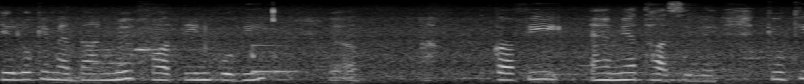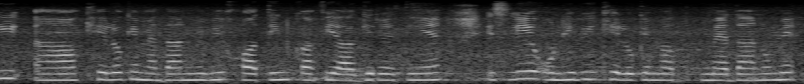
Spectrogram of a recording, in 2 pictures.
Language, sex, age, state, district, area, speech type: Urdu, female, 18-30, Uttar Pradesh, Aligarh, urban, spontaneous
